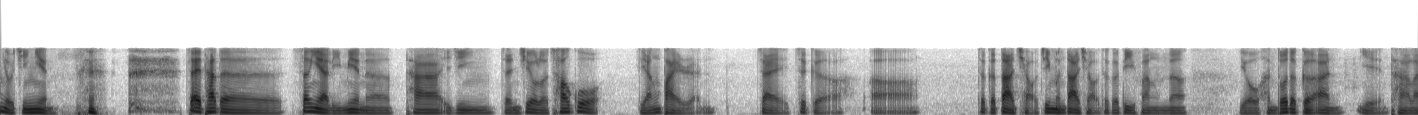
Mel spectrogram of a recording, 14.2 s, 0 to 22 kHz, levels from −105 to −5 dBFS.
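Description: Nothing stood out on listening to this speech; it carries the narrow telephone sound of G.711 coding, with nothing heard above about 3.8 kHz.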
